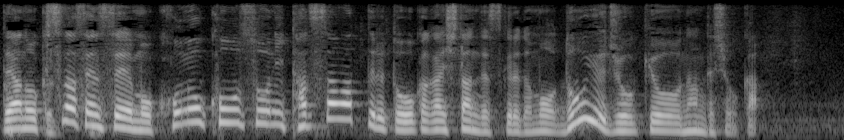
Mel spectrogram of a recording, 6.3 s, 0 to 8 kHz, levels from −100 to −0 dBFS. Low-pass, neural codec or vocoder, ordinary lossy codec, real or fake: 7.2 kHz; none; none; real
